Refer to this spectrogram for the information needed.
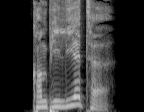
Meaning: inflection of kompilieren: 1. first/third-person singular preterite 2. first/third-person singular subjunctive II
- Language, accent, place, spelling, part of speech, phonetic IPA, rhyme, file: German, Germany, Berlin, kompilierte, adjective / verb, [kɔmpiˈliːɐ̯tə], -iːɐ̯tə, De-kompilierte.ogg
